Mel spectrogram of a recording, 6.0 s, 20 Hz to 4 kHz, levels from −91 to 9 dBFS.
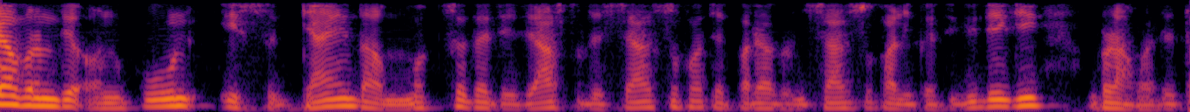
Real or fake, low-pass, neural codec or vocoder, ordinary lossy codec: fake; 3.6 kHz; codec, 16 kHz, 4 kbps, FunCodec, trained on Chinese and English, 50 frames a second; none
